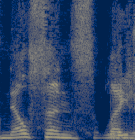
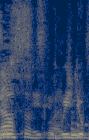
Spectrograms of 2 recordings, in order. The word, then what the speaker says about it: Nelson Ledges: But we pronounce Nelson Ledges as Nelson's Ledges. Nelson's Ledges.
